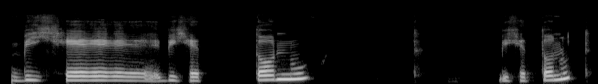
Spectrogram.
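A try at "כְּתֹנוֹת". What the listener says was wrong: Listo, esta Sheva no suena.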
